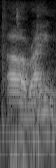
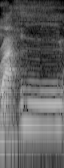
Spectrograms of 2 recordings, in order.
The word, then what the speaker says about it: Rahim: It's with H-I-M, not Eem with the 2 E's. My dog get drove and they spell him like one of the Arab cats. Oh. Rahim. Wow. You hear me? It's Rahim. It's spelled Rahim. Yeah.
